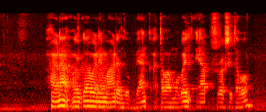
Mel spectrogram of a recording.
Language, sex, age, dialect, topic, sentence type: Kannada, male, 41-45, Central, banking, question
